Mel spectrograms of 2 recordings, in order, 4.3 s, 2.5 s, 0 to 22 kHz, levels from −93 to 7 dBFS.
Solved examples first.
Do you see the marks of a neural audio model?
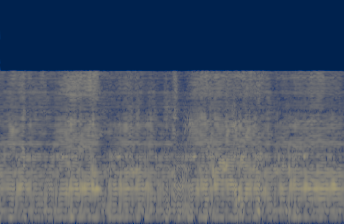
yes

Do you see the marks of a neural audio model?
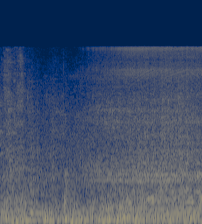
no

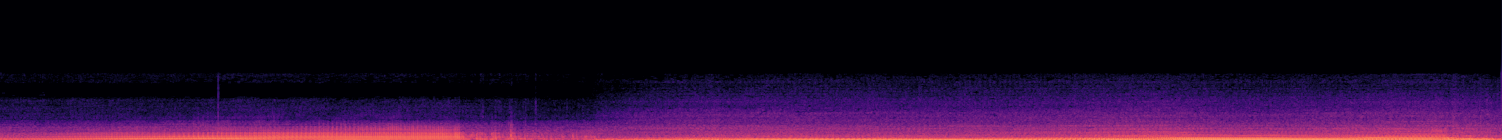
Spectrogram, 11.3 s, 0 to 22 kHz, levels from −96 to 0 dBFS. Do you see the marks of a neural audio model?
no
